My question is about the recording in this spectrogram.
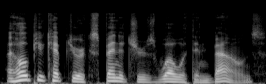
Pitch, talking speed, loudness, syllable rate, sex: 125 Hz, 205 wpm, -20 LUFS, 5.6 syllables/s, male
